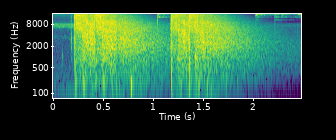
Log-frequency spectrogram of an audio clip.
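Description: Two suppressed shots from a rifle fitted with an IWI silencer, each followed by the loud ringing clang of a small steel target, spaced about a second apart outdoors.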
